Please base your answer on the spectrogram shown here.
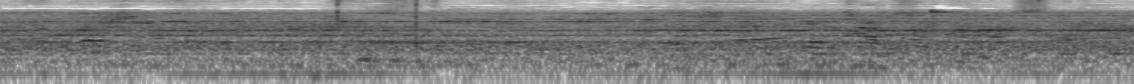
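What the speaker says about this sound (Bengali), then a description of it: "আমরা টস খেয়ে সেকেন্ড ট্রেনে আসলাম।" Dhaka metro rail train running, with a steady, loud rumble and hum of the carriage in motion and a faint tonal whine, heard from inside with people talking quietly under it.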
